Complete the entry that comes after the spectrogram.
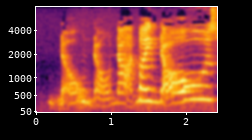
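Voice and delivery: very slow, high wailing cry, nose drawn out. Narrator reads Peabody's plea as Nora aims at his nose, wailing. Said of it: "wailed Peabody".

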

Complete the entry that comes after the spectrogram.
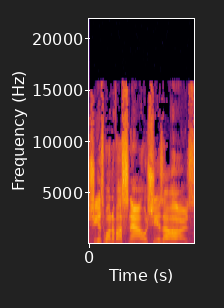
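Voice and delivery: put-on very high slow drawl, old-time 1930s mobster voice. The Amazonian queen speaks to the captain, in a 1930s mobster voice. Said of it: "she's got the mobster from the 30s voice going on".

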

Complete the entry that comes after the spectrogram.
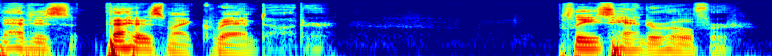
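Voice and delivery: put-on crying, sobbing. Retelling how a grandmother breaks down over her granddaughter: imitating someone crying. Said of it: "And she starts crying".

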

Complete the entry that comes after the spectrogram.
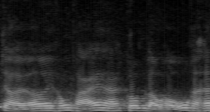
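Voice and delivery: ordinary delivery

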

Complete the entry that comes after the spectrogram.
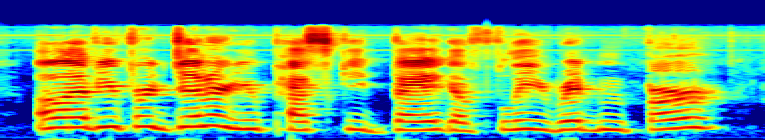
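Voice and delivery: high, threatening yell. The little man, his toe caught by a rabbit, yelling down the hole. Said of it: "the little man yelled down the hole".

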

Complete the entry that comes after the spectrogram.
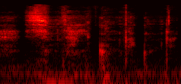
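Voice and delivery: hushed whisper.

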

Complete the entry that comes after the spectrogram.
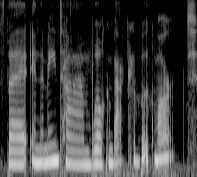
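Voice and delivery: put-on southern country accent. Podcast co-host welcomes listeners back to bookmark'd, in a country accent. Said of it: "I just put on a country accent".

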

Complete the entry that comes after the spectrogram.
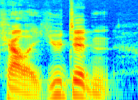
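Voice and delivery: loud, appalled, horrified cry of disbelief. Cody, hearing from her sister Callie what she did, crying out in horror. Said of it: "Cody cried in horror".

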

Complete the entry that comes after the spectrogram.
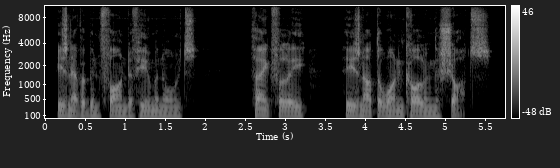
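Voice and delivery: plain reading voice

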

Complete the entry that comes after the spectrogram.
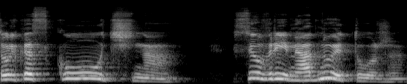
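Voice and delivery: loud, drawn-out, grumbling, aggrieved tone. Baba Yaga answers the good young man's question; complaining. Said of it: "пожаловалась Баба-Яга".

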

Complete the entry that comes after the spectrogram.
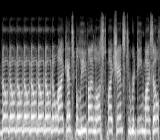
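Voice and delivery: high female chipmunk voice. In a comedy sketch, a character reacts to failing the retake: lady chipmunk voice. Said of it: "I'm talking like a lady chipmunk again".

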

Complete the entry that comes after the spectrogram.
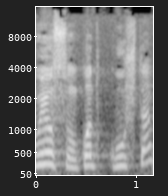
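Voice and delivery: normal talking voice

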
